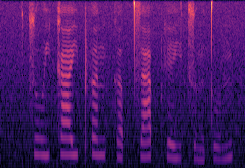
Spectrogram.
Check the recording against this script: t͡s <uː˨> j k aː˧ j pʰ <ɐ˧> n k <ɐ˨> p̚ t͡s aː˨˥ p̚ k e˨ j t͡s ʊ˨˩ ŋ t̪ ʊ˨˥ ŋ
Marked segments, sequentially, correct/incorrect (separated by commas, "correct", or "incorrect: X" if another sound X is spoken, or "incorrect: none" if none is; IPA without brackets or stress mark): correct, correct, correct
